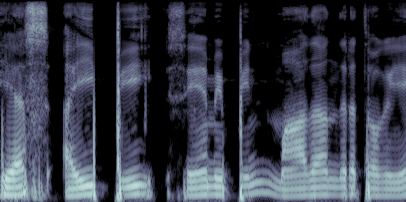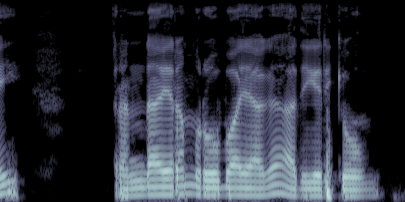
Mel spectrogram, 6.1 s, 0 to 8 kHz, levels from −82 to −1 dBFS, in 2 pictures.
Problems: none marked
